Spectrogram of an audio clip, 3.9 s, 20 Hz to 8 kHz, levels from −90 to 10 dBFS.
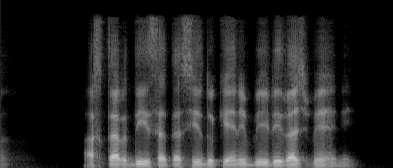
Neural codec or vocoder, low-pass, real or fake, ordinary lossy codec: codec, 16 kHz, about 1 kbps, DyCAST, with the encoder's durations; 7.2 kHz; fake; MP3, 64 kbps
